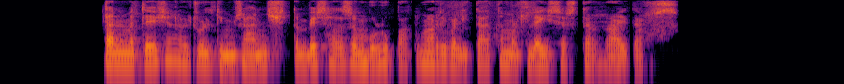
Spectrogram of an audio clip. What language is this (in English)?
Catalan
